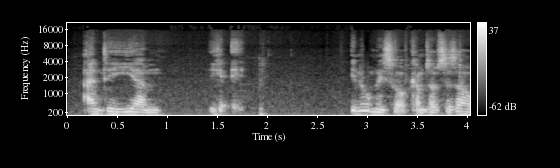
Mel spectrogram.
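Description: A man speaks at a very fast pace. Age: 40s. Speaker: podcast co-host. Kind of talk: casual chat. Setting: remote over the internet. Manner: animated.

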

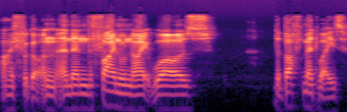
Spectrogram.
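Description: In a British accent, a man speaks at a very deep, low pitch and a very slow pace, with fairly even intonation and long, frequent pauses. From England. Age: 30s. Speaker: writer and publisher, Fugazi fan. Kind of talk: casual interview chat.

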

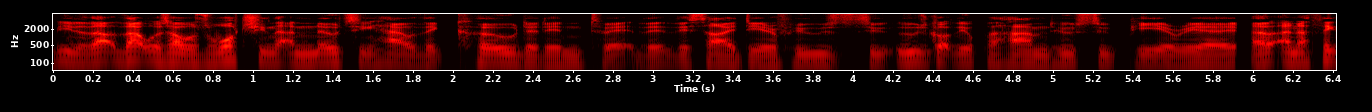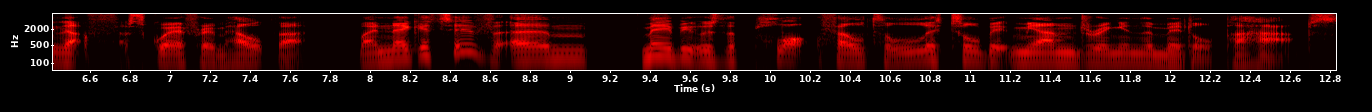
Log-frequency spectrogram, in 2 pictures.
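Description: Speaking with a northern English accent, a man talks at a very fast pace with hardly any pauses, medium pitch and ordinary pitch variation. The sound is dry and close, with no echo. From northern England. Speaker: podcast host. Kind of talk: casual chat.

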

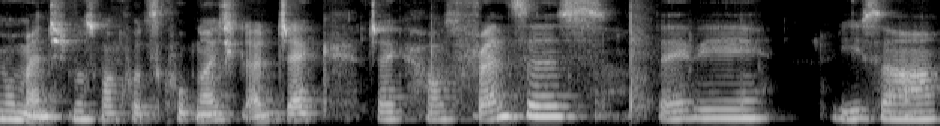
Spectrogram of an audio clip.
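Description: A woman's medium-pitched voice, lively in intonation, at a very slow pace. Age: 40s. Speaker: podcast host. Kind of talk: casual chat. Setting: at home. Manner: animated.

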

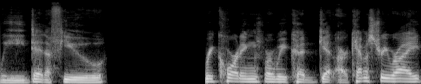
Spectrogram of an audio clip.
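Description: Recorded very cleanly against a silent background, with a dry, close sound and no echo, a man with a normal speaking voice talks at a moderate pace in a medium pitch with ordinary pitch variation. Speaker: podcast producer and game master. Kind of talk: casual interview chat.

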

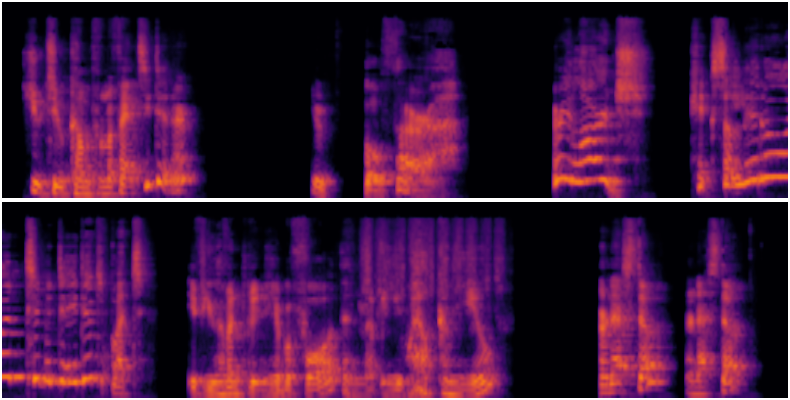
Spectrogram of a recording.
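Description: A woman uses a put-on character voice. She speaks at a moderate pace with long, frequent pauses. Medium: actual play. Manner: refers to self in third person.

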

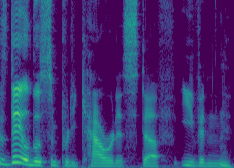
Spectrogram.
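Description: A man speaks at medium pitch with a bright, sharp tone. The recording is very clean, with a silent background. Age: 20s. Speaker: podcast co-host. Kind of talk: casual chat.

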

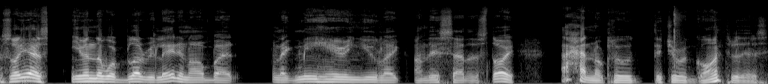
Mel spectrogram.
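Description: A man speaks at a fairly quick pace in a fairly low pitch, with an unremarkable speaking voice, ordinary pitch variation and a very clean recording over a silent background. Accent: American. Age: 30s. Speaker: podcast host. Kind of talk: casual chat. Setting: studio.

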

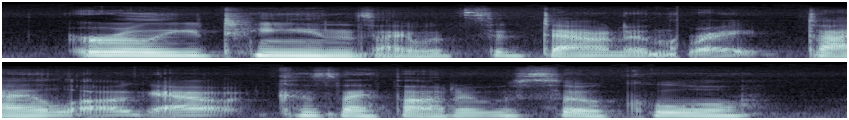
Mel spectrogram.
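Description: With an American accent, a woman talks at a very fast pace with fairly even intonation. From New Jersey. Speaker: documentary filmmaker and editor. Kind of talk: casual interview.

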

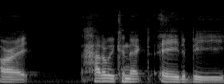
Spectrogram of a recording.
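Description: This man has a plain, everyday voice, medium in pitch, and speaks at a fairly quick pace with fairly even intonation in an American accent. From Asheville, North Carolina. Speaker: branding agency co-founder. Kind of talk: casual interview.

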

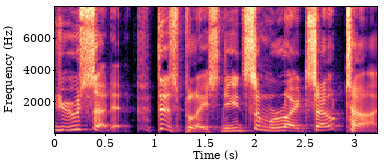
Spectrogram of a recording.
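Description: A put-on character voice with a fairly high pitch moves at a very slow pace in a very clean recording with a silent background.

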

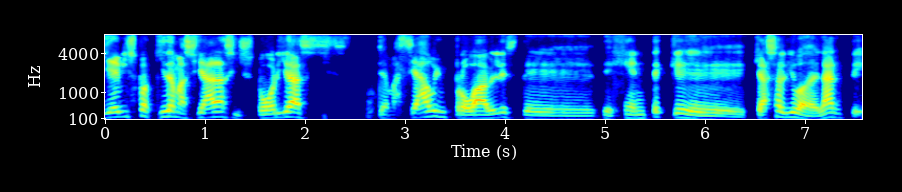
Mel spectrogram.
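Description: The speaker uses lively intonation at a fairly slow pace with hardly any pauses, in a dry, close sound with no echo. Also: man, fairly high pitch for a man. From Monterrey, northern Mexico. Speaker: novelist and journalist. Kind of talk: interview. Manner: halting, repeats words.

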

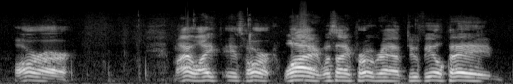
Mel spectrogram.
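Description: Putting on a character voice, a man speaks at a high pitch and a fairly slow pace. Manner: lamenting, mock anguish.

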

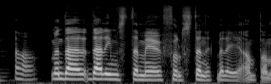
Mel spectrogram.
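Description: A woman speaks at a fairly quick pace in a flat monotone. The recording is very clean, with a silent background and a dry, close sound with no echo. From Västernorrland, northern Sweden (Härnösand). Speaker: student union vice chair. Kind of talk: casual chat.

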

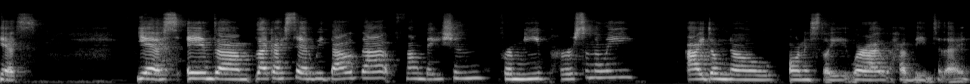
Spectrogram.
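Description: Speaking with a Venezuelan accent, a woman uses a high pitch. Her pace is fairly slow and her intonation fairly even. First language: Spanish. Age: 40s. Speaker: doctoral candidate and Lyme disease patient. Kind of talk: interview.

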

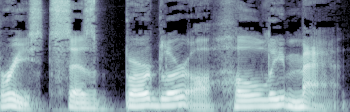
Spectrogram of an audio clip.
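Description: Putting on a character voice, a man speaks very slowly at a medium pitch with lively intonation. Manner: chortling, mocking.

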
